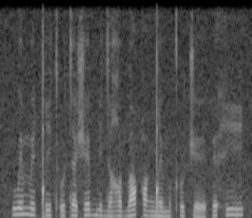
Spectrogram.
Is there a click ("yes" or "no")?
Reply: yes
